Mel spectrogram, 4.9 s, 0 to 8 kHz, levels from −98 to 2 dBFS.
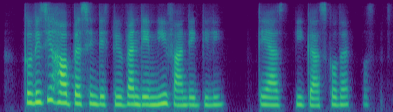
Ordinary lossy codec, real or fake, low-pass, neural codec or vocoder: AAC, 48 kbps; fake; 7.2 kHz; codec, 16 kHz, 0.2 kbps, FocalCodec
